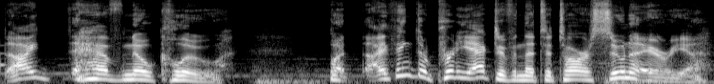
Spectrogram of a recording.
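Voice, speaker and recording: A shaken, nervous merchant in a video game. His voice is on the high side for a male, timid and cautioning, with faint music underneath. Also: very animated, moderate pace, a bit bright. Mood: worried. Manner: anxious, cautioning.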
